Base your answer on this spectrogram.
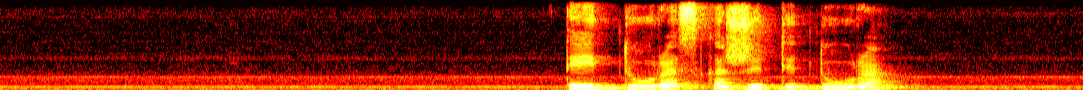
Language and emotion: Russian, angry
